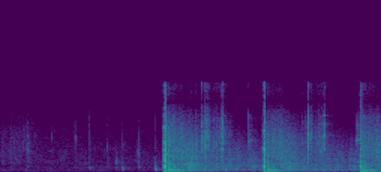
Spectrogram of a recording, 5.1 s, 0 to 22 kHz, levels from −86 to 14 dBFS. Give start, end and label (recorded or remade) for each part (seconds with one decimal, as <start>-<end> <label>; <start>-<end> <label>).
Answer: 0.0-5.1 recorded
